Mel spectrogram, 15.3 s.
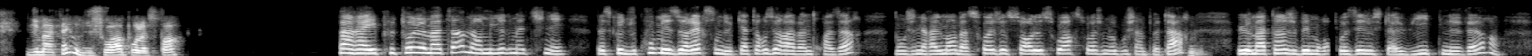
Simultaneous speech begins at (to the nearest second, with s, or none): none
